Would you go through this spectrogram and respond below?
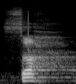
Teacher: letter ha with a sukoon and letter ha with a fatha. They have both been sandwiched and merged together, and there is a continuation in the sound. So we've got Sin with a fatha and a ha with a shadda.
